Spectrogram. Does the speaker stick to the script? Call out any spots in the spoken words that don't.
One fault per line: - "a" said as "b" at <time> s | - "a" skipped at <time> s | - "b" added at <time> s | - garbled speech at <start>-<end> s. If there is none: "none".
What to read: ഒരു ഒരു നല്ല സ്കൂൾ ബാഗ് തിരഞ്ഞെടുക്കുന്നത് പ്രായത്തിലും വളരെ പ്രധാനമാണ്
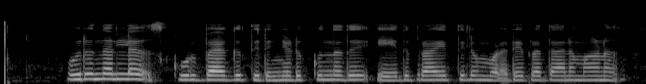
- "ഒരു" skipped at 0.9 s
- "ഏത്" added at 3.9 s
